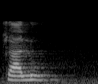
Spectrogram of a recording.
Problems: constant background noise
